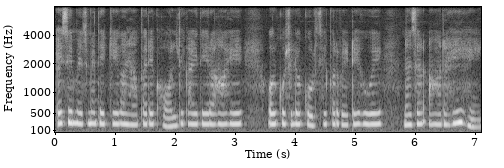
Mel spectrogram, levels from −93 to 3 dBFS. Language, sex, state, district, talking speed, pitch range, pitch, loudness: Hindi, female, Rajasthan, Jaipur, 205 wpm, 240-250 Hz, 245 Hz, -15 LUFS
